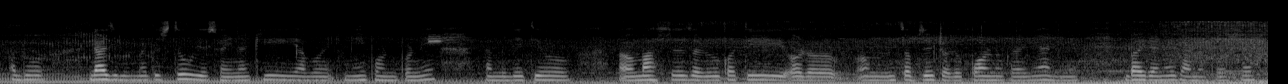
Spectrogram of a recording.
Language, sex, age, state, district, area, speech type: Nepali, female, 18-30, West Bengal, Darjeeling, rural, spontaneous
